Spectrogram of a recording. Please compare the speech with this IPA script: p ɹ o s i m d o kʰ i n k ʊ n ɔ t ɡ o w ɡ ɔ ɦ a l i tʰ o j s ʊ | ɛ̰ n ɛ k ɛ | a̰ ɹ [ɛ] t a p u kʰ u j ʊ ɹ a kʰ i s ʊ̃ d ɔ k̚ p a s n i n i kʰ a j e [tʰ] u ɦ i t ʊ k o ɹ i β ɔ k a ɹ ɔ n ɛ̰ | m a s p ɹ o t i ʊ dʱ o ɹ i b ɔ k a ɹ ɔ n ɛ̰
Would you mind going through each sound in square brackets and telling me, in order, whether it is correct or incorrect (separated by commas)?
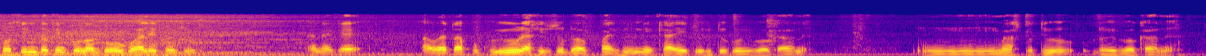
correct, incorrect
